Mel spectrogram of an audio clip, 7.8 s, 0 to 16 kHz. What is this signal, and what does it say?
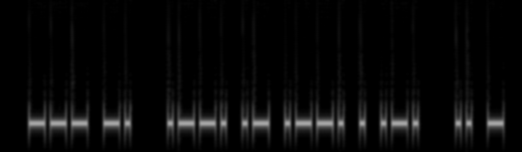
Morse code, heard as a keyed tone, about 15 wpm, 700 Hz. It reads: ON PAPER IT
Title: Sentences from Top 1600 Words 15wpm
